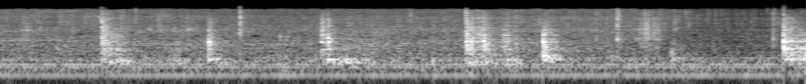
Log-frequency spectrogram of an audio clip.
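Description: French toast frying in a hot pan gives a continuous close sizzle, broken by sharp pops and crackles every half second or so, with no talking.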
